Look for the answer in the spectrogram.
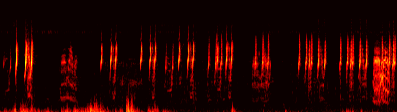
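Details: Hunting quail calling in quick bright chirps, some single and some in pairs or triples, with a few broader harsher notes and low background rumble early on.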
